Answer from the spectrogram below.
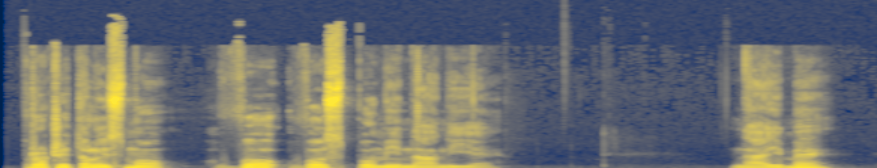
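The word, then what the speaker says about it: vo vospominanije (во воспоминаніе): između predloga i reči koja počinje istim suglasnikom dodaje se takozvano izgovorno o. Dakle, vo vospominanije.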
